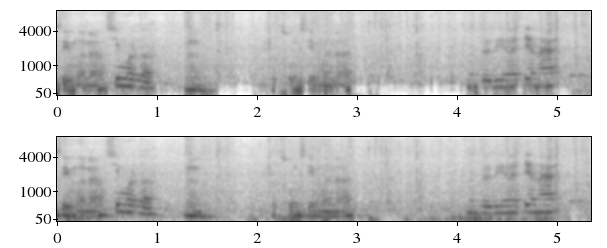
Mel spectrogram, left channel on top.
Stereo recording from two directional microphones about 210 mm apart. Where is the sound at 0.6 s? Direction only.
30° left (ahead or behind).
